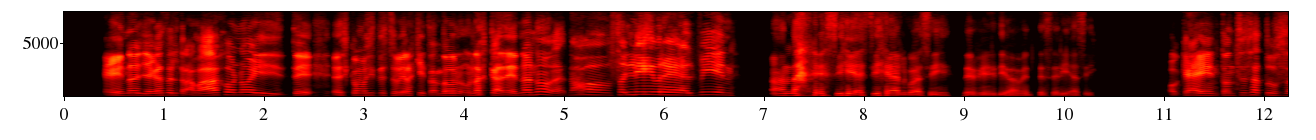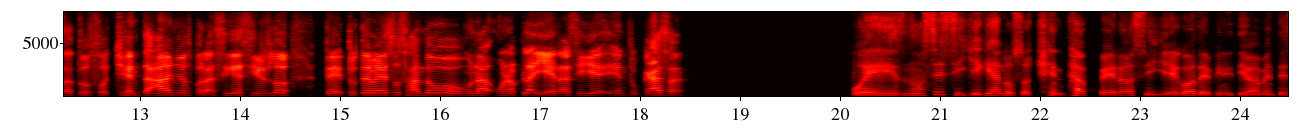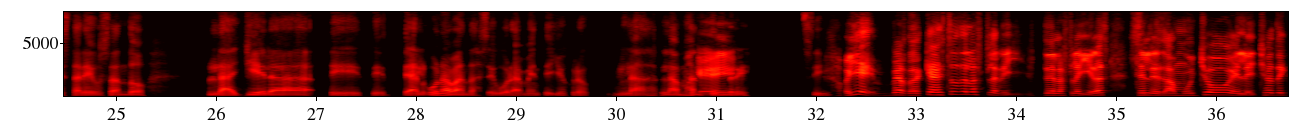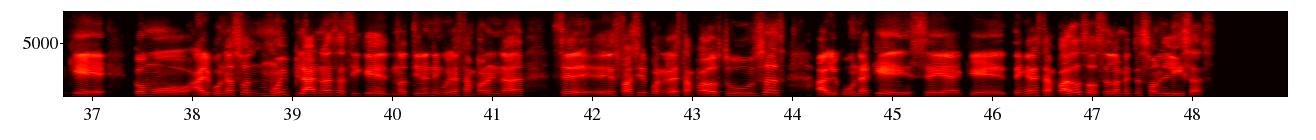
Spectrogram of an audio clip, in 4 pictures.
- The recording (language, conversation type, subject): Spanish, podcast, ¿Qué prenda te define mejor y por qué?
- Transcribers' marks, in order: anticipating: "¡No soy libre, al fin!"; laughing while speaking: "Anda, sí, así, algo así"; laughing while speaking: "ochenta"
